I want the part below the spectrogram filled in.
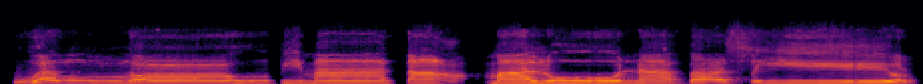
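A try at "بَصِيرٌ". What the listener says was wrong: Basir, basir. Roknya ditipisin. Basir. Basir. Tipis. Dia tipis ya, karena ro sukun karena wakaf sebelumnya sukun, sebelumnya lagi kasroh.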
